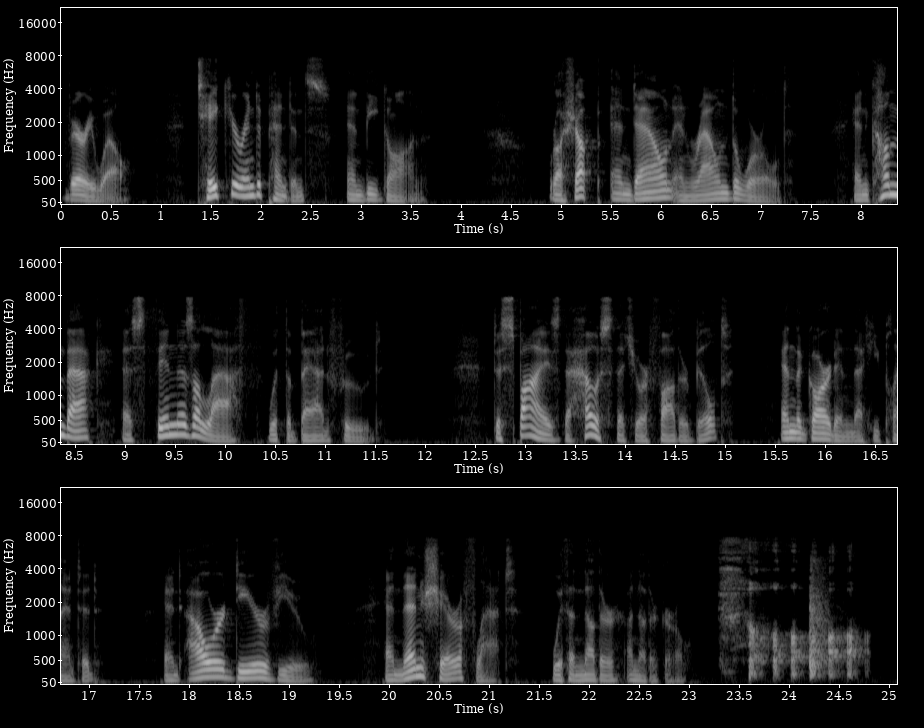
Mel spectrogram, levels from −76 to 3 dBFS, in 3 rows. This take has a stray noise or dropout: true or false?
true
